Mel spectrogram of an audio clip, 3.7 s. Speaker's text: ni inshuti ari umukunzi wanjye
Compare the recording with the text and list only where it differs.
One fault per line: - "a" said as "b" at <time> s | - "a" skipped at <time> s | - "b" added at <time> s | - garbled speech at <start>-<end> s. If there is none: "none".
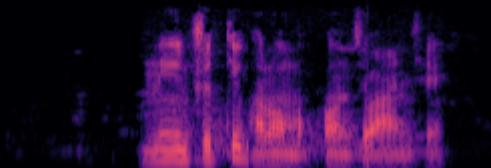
none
